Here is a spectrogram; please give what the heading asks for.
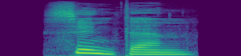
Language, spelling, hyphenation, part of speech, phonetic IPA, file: Hungarian, szinten, szin‧ten, noun, [ˈsintɛn], Hu-szinten.ogg
- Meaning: superessive singular of szint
